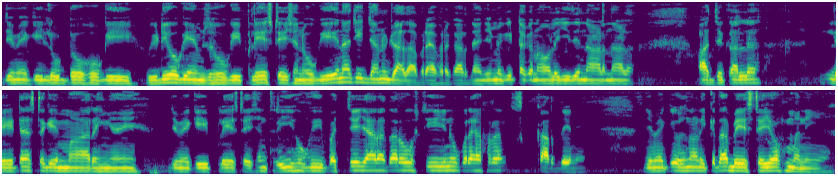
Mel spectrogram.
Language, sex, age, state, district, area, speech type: Punjabi, male, 18-30, Punjab, Mohali, rural, spontaneous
